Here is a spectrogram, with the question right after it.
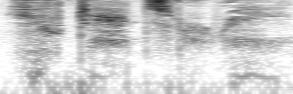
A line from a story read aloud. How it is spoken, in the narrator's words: I whisper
